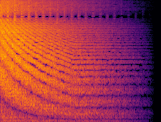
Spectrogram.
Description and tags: rolling rocket
army, artillery, bomb, boom, destruction, explosion, explosive, game, games, military, video, war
